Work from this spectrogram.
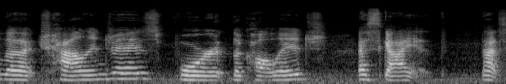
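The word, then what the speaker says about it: Basgiath: Ascayeth, that's how you say it.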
